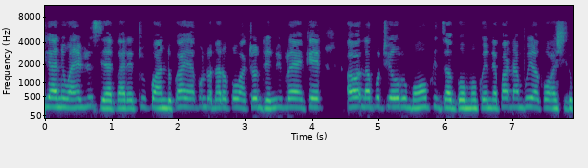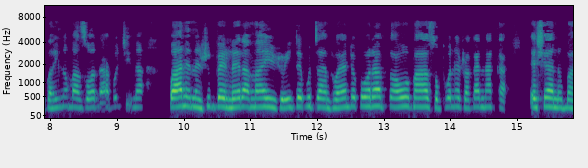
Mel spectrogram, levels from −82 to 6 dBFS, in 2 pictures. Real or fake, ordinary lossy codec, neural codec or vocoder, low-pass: fake; MP3, 32 kbps; codec, 16 kHz, 2 kbps, X-Codec, HuBERT features, trained on LibriSpeech; 7.2 kHz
